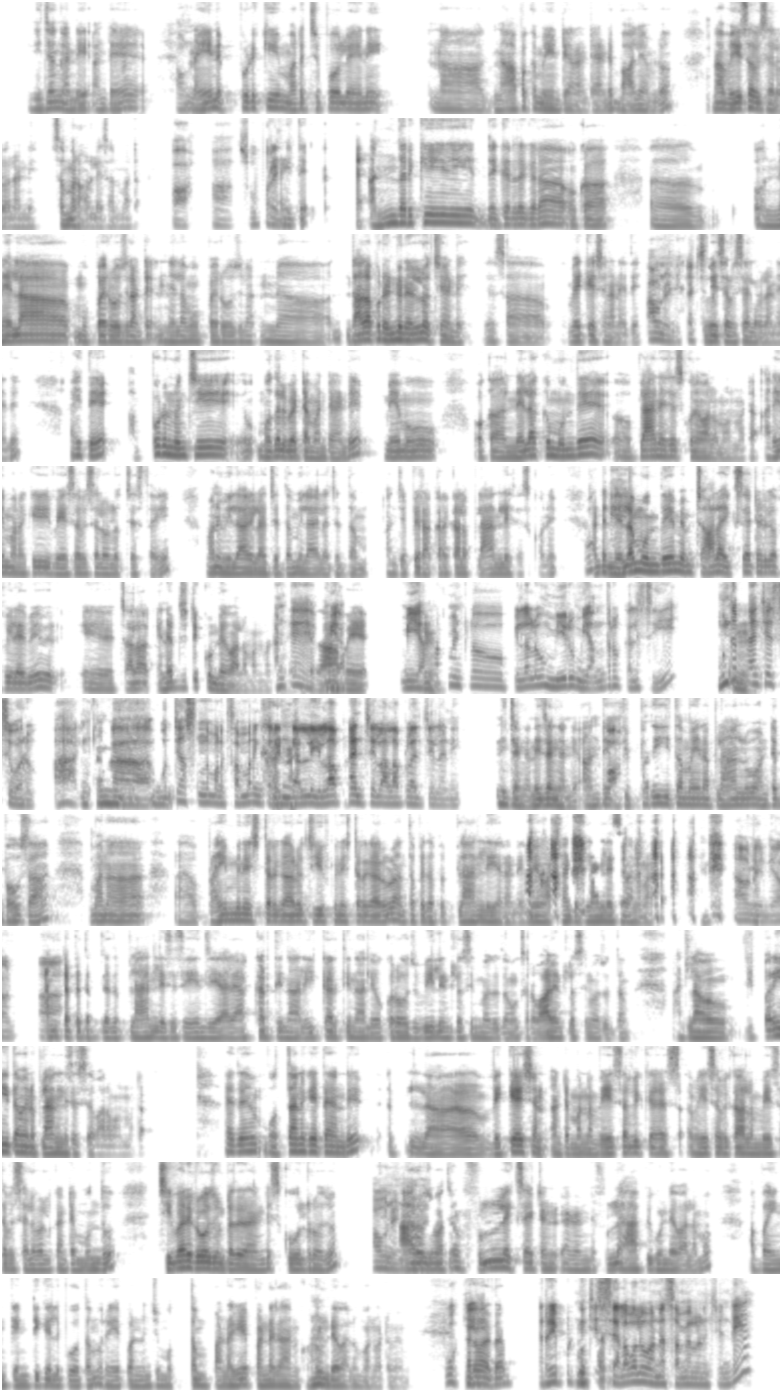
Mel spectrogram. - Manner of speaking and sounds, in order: in English: "సమ్మర్ హాలిడేస్"; in English: "సూపర్"; in English: "వెకేషన్"; in English: "ఎక్సైటెడ్‌గా ఫీల్"; in English: "ఎనర్జిటిక్‌గా"; in English: "అపార్ట్మెంట్లో"; in English: "సమ్మర్"; in English: "ప్లాన్"; chuckle; other noise; in English: "ప్రైమ్ మినిస్టర్"; in English: "చీఫ్ మినిస్టర్"; laugh; in English: "వెకేషన్"; in English: "ఫుల్ ఎక్సైటెడ్"; in English: "ఫుల్ హ్యాపీ"; chuckle
- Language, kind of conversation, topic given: Telugu, podcast, మీ బాల్యంలో మీకు అత్యంత సంతోషాన్ని ఇచ్చిన జ్ఞాపకం ఏది?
